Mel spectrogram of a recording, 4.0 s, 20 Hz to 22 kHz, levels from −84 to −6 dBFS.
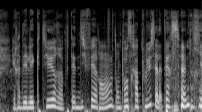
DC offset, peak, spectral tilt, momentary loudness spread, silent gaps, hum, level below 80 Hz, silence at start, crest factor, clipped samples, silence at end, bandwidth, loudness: under 0.1%; -4 dBFS; -5 dB/octave; 9 LU; none; none; -36 dBFS; 0 s; 20 dB; under 0.1%; 0 s; 16 kHz; -24 LUFS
